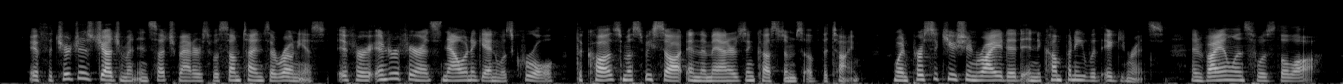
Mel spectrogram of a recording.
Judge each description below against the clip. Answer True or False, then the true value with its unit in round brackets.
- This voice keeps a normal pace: True (190 wpm)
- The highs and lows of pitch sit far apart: False (3.1 semitones)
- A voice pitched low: False (190 Hz)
